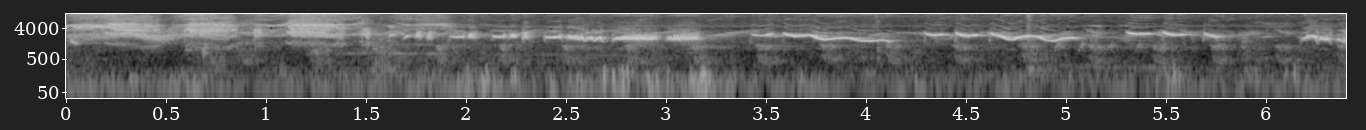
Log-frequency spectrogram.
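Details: Chinese hwamei, fig-leaf tail and yellow bill, in high-style singing: a harsh, noisy burst opens, then clear wavering whistles that twist up and down in quick, uneven phrases.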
